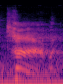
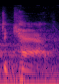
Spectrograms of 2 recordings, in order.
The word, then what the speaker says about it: Cobb: Yankees in the room it's the cab not to Cal not to cob it's cab so we got to pronounce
